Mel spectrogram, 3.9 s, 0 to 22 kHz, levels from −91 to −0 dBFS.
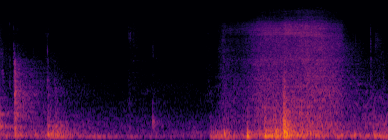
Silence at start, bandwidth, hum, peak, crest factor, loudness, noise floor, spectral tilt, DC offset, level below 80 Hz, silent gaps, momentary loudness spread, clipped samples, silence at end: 0 s; 17 kHz; none; -14 dBFS; 24 dB; -38 LUFS; -61 dBFS; -6 dB/octave; under 0.1%; -60 dBFS; none; 25 LU; under 0.1%; 0 s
